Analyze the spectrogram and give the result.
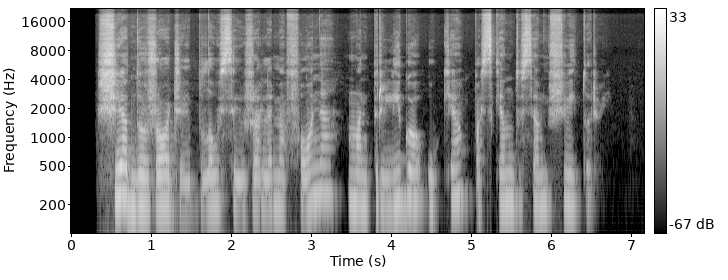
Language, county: Lithuanian, Panevėžys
